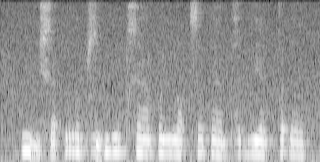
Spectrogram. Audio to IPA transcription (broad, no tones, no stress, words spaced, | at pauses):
ŋḭ xæ̰ʔrʌbɮḭbŋʌb xæqʷi ɲɒʔsʌ pæb ʁʷɛblʲæbqiʔ ɾʌ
